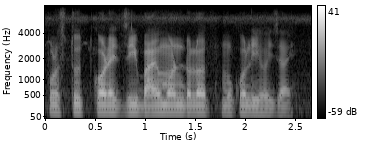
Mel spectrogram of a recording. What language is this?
Assamese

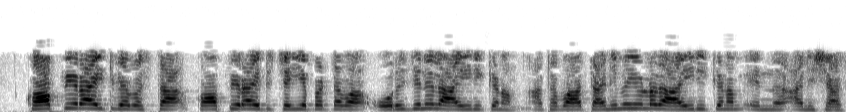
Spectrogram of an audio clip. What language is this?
Malayalam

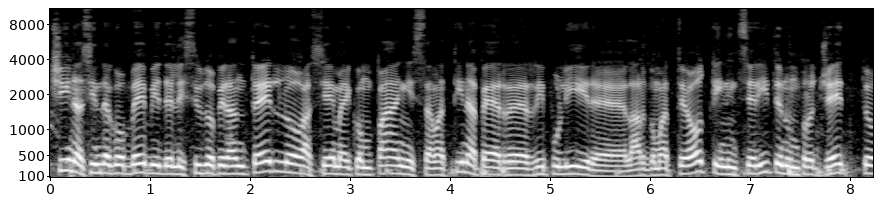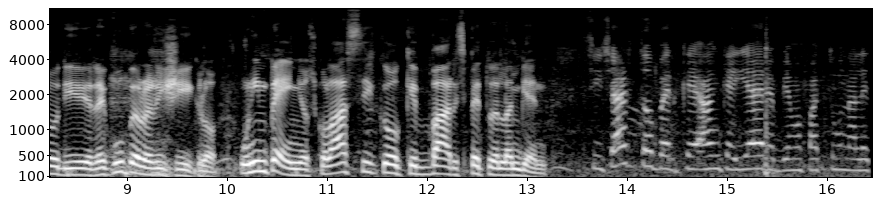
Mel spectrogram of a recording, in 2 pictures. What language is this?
Italian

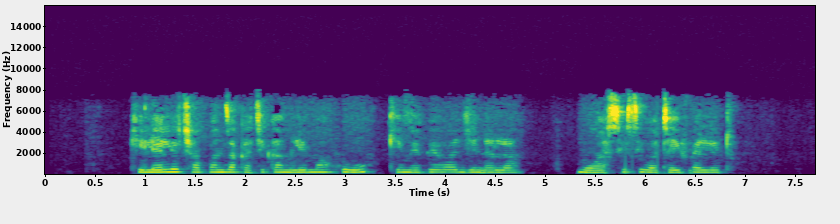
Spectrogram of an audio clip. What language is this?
Swahili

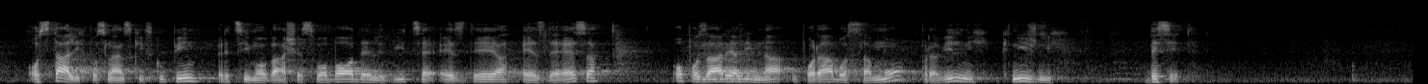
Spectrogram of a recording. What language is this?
Slovenian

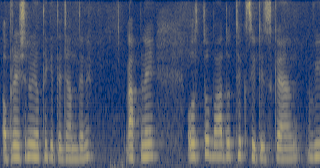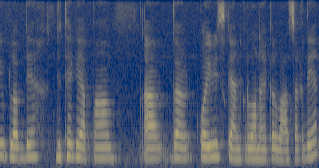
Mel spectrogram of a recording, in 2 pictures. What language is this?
Punjabi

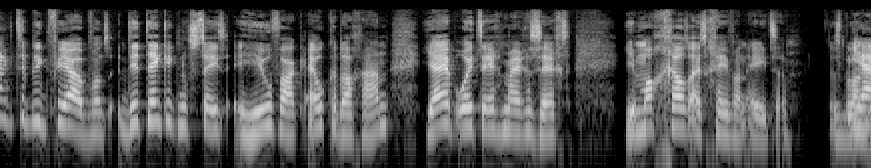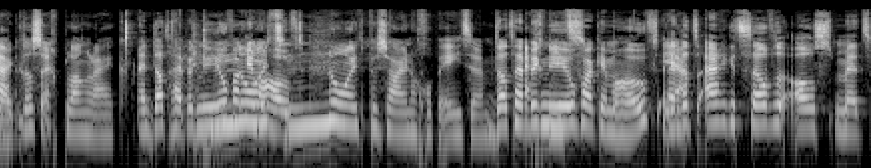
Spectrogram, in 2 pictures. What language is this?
Dutch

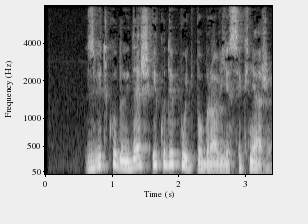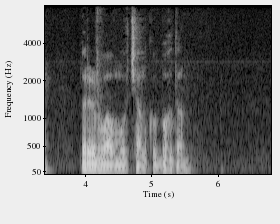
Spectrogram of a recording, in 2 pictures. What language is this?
Ukrainian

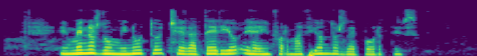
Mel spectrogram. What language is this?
Galician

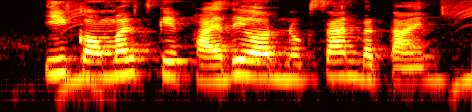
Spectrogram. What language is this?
Hindi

